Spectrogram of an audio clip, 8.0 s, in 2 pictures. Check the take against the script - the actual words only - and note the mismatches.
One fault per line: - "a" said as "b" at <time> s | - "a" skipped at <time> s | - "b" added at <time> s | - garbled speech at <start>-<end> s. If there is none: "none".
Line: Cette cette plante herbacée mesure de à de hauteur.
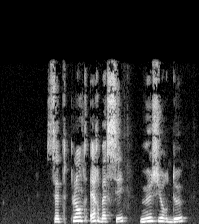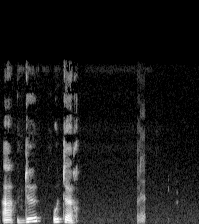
- "cette" skipped at 1.4 s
